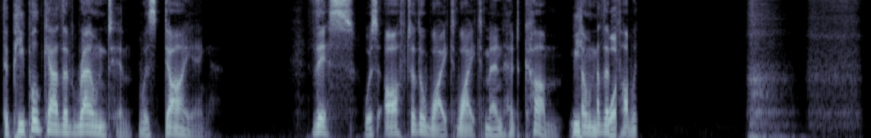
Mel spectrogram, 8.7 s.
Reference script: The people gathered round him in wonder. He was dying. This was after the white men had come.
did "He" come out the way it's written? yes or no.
no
